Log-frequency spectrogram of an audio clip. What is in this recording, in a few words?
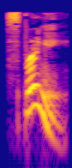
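"springy", English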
